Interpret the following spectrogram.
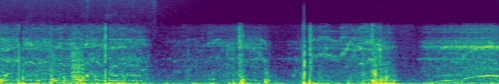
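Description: RC crawler driving over snow, picked up by a microphone on the car: the electric motor and gears whine, and the chassis knocks and rattles over bumps. Sharp knocks come about a second in and again around three and four seconds, and a rising motor whine follows near the end.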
